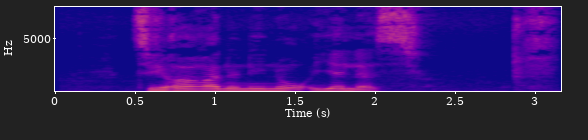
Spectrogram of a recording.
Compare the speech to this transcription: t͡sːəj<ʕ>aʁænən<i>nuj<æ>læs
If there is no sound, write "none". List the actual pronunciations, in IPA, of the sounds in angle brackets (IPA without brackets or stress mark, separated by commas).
ʁ, i, æ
